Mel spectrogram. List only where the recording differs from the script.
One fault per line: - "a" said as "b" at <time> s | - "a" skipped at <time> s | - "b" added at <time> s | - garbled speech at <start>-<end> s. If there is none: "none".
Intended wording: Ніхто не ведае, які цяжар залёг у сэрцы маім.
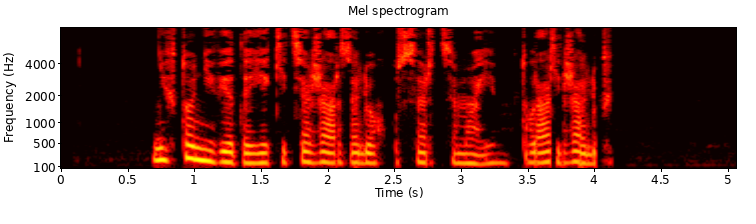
- garbled speech at 3.4-4.1 s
